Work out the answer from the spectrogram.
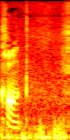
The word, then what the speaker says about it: conch: a flap of skin called an ear conch it says pronounced conch which opens into a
